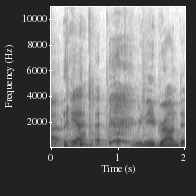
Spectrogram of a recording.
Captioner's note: laughs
